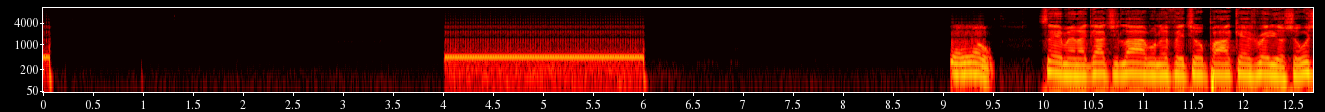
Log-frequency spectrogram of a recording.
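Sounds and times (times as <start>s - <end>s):
ringback tone of an outgoing phone call: 4.0s - 6.0s
speech: 9.4s - 12.7s.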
